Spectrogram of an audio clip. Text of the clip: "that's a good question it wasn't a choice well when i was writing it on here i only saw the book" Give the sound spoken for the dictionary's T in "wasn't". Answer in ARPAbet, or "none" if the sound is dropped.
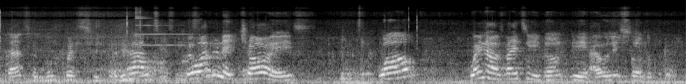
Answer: none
